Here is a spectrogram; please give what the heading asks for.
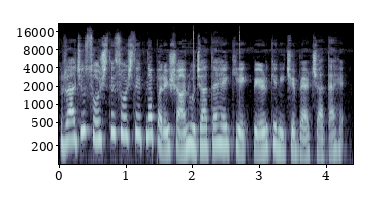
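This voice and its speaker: A woman's voice: mid-range voice, animated, normal speed, darkish tone. A woman narrating a scripted moral tale as a storyteller.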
